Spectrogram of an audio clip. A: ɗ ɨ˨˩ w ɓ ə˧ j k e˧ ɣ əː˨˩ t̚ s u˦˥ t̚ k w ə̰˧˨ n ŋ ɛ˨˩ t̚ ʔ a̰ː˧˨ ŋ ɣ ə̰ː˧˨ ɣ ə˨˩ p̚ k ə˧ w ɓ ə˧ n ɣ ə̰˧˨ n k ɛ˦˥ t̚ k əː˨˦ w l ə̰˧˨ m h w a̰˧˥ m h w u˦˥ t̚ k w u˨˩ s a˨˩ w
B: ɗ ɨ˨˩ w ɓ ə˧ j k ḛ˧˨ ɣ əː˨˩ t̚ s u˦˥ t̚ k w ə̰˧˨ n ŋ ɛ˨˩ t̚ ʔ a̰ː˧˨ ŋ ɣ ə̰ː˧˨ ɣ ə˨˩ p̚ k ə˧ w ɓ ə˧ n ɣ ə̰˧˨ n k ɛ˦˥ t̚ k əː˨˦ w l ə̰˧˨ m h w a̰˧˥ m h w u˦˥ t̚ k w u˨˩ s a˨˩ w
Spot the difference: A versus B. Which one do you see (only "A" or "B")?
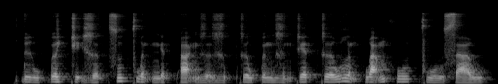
B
